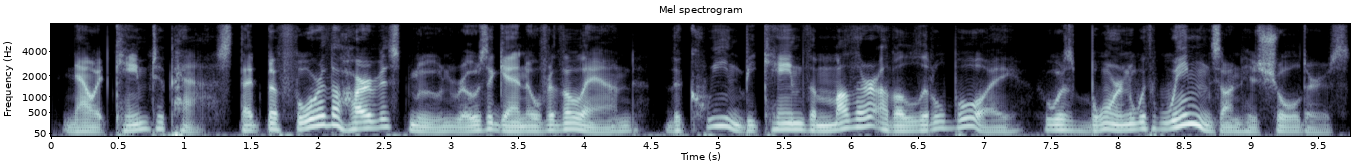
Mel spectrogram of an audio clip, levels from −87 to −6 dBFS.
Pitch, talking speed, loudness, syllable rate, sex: 110 Hz, 195 wpm, -22 LUFS, 4.6 syllables/s, male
